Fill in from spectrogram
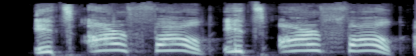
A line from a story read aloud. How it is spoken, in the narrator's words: Winta screaming and saying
